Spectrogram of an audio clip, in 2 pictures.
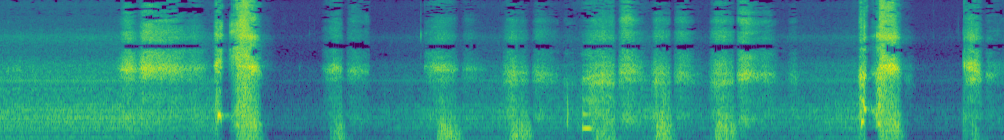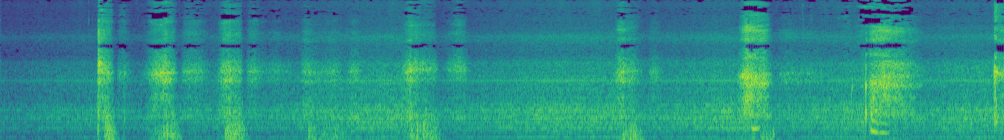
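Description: A person sneezing repeatedly, with short sharp breaths between the sneezes. The two loudest sneezes come about two seconds in and near nine seconds.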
